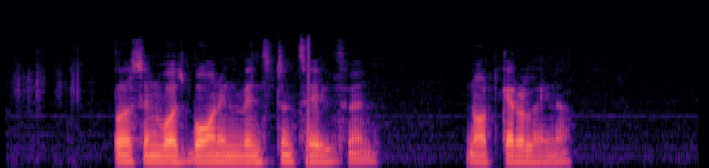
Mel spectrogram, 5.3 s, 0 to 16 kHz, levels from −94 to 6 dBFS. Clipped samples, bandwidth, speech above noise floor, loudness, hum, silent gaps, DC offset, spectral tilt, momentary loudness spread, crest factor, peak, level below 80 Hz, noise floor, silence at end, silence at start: under 0.1%; 7.2 kHz; 49 dB; -27 LUFS; none; none; under 0.1%; -8.5 dB/octave; 12 LU; 22 dB; -6 dBFS; -54 dBFS; -75 dBFS; 1.05 s; 0.85 s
